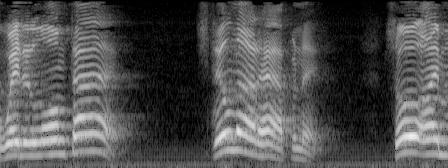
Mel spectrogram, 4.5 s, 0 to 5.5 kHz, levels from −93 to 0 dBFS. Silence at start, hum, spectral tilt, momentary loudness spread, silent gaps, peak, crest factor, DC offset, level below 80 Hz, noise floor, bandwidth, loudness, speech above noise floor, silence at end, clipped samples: 0 s; 60 Hz at -55 dBFS; -5 dB/octave; 15 LU; none; -2 dBFS; 18 dB; under 0.1%; -58 dBFS; -57 dBFS; 5.4 kHz; -19 LUFS; 39 dB; 0 s; under 0.1%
